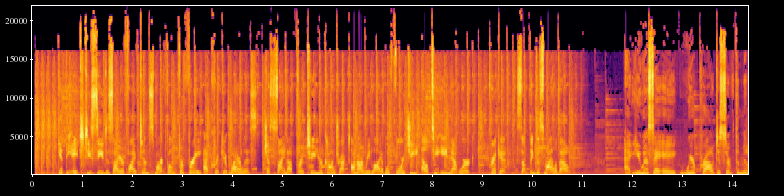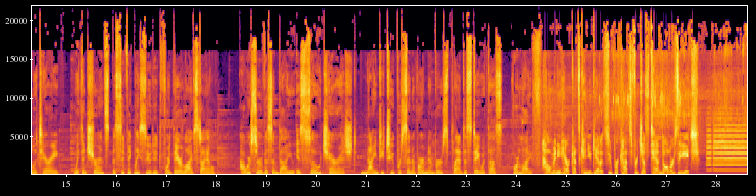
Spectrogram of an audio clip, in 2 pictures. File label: Commercial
